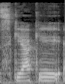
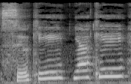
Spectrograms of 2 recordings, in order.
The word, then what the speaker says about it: sukiyaki: For me, it was the being in a restaurant and I ordered sukiyaki, and I was told that it was actually, it's pronounced sukiyaki.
